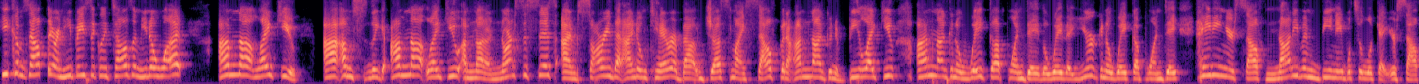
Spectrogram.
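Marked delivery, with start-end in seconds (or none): none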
